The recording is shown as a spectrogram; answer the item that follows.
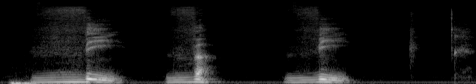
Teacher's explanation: you're using your vocal chords to produce the sound as well as pushing air out of your mouth through your teeth and bottom lip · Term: V sound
